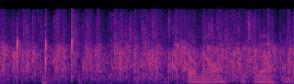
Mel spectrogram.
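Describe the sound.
An audience claps steadily in a dense burst of applause, with a voice talking over the clapping in the second half.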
